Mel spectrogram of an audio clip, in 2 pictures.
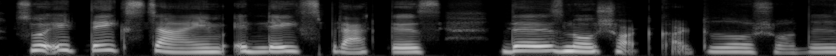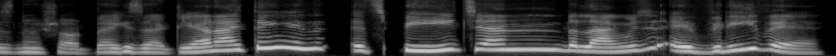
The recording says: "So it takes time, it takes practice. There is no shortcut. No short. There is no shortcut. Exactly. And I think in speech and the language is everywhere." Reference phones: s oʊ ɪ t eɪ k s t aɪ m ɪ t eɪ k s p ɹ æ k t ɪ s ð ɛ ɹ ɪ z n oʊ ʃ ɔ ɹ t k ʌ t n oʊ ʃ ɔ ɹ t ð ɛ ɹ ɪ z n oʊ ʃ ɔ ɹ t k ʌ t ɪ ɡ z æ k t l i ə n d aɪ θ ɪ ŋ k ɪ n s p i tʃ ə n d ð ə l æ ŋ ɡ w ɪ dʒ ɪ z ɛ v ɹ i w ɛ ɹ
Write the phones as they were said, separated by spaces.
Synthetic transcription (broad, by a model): s oʊ ɪ t eɪ k s t aɪ m ɪ t eɪ k s p ɹ æ k t ɪ s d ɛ ɹ ɪ z n oʊ ʃ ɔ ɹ t k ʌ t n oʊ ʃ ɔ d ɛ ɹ ɪ z n oʊ ʃ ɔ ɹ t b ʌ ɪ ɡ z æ t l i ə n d aɪ t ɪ ŋ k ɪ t s p i tʃ ə n d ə l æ ŋ ɡ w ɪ dʒ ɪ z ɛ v ɹ i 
